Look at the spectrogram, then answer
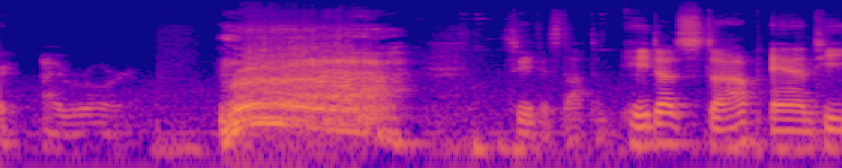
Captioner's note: growls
